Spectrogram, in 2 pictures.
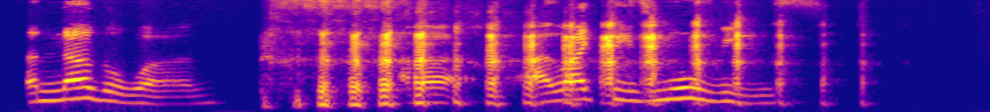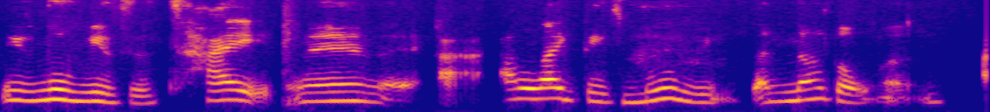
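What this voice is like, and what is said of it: Good DJ Khaled impression. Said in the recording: “That was a pretty good impression for someone who doesn't know anything about DJ Khaled.”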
